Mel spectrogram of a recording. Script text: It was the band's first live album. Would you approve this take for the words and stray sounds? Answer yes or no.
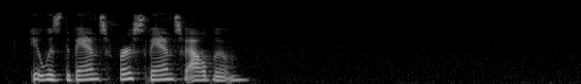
no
